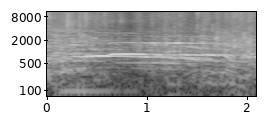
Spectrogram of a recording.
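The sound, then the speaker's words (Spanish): Crowd applause at a youth group community gathering, steady, dense clapping at an even loudness through the whole short stretch. “Eso, muy bien, un aplauso.”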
